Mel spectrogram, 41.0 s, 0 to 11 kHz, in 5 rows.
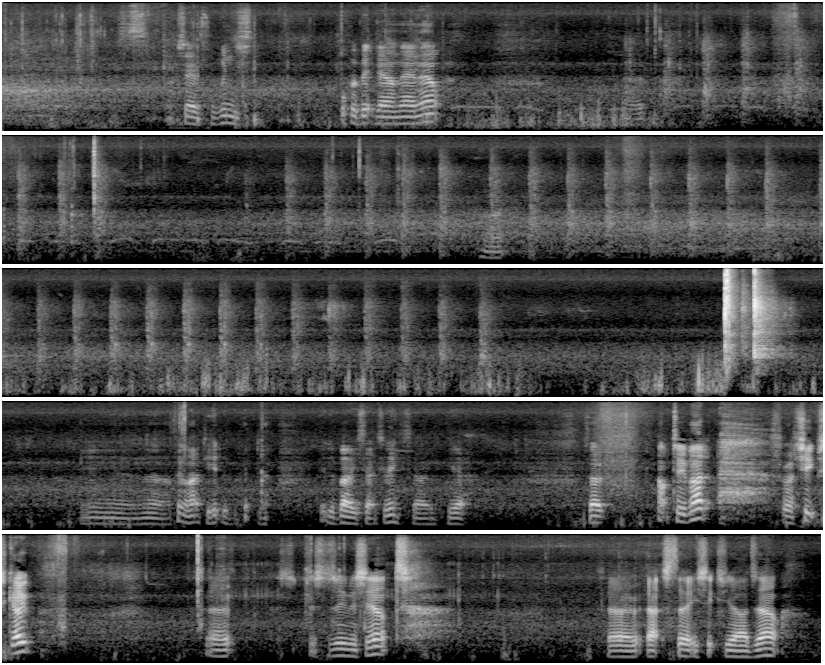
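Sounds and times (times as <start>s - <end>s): pellet striking target: 23.6s - 24.3s
air rifle firing: 23.6s - 24.4s.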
